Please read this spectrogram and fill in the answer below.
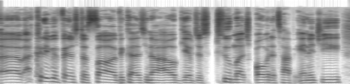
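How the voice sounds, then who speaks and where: A bright, sharp tone at a fairly quick pace, in a very clean, dry and close recording with a silent background and no echo. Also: man. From Houston, Texas. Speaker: recording and performing artist. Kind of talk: casual interview. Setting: Instagram Live stream.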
